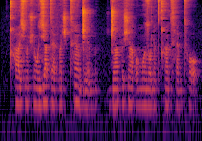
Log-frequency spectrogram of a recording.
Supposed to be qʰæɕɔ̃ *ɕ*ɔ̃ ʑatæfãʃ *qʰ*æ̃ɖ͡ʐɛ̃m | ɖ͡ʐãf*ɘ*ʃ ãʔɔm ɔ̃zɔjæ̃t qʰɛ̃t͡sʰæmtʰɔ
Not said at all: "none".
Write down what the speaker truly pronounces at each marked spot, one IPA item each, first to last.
ʃ, tʰ, ɛ

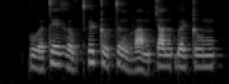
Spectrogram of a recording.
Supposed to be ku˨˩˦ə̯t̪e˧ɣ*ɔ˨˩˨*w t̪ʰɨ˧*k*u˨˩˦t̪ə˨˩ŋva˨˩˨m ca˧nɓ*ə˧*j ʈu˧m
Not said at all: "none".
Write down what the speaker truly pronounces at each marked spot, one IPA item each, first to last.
ə˨˩˨, ʈ, ə˧

